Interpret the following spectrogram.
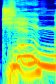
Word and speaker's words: Qin: tidying up here I looked up the name China in the atmology of it oh yeah uh as I figured I was pronouncing this wrong so his name we were we we were saying kin or something like that q i n or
